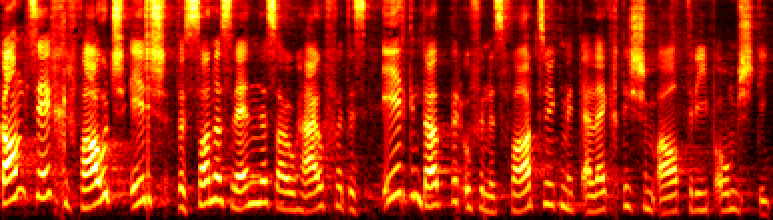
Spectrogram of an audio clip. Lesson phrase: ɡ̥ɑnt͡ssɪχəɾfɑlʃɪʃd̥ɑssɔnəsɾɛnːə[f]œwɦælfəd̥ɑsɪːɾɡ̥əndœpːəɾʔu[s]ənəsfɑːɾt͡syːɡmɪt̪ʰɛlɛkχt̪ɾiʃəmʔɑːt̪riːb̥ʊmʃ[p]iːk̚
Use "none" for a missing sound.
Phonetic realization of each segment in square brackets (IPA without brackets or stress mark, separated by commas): s, f, t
